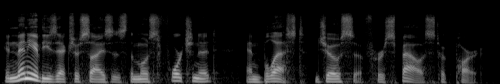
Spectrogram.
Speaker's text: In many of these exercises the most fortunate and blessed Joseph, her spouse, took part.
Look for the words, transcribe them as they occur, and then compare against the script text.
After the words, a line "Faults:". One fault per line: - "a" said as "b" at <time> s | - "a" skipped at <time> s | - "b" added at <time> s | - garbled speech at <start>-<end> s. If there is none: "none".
In many of these exercises the most fortunate and blessed Joseph, her spouse, took part.
Faults:
none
